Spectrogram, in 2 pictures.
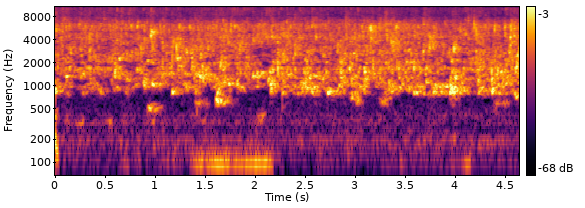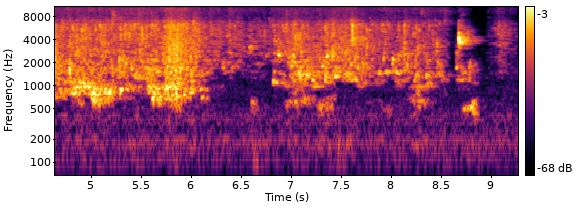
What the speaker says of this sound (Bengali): এখন এই বেসিনটা ময়লা হয়েছে, বেসিনের ফুলগুলি ময়লা হয়েছে, এগুলি ধুয়ে আজকে পরিষ্কার করে নেব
